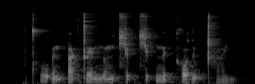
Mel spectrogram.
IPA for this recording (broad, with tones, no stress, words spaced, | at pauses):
t̪ʰo˧ʔə̰˧˨nʔa˦˥k̚t̪ɛ˧˩ ŋə̰˧˥mt͡ɕə˦˥t̚t͡ɕə˦˥t̚ nə˦˥t̚xɔ̰˧˨ ɗə˦˥p̚t̪ʰa̤˨˩j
